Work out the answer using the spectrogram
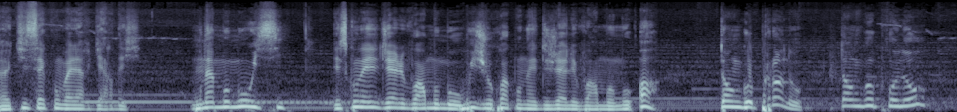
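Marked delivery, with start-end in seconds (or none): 5.4-6.9 light, comic put-on Italian accent, high and slow. Speaker browsing top players' decks says the next player's name in a mock Italian accent. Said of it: "Je prends toujours un accent un petit peu italien".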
